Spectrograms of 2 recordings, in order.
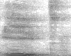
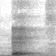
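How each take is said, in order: First: The vowel is long, like "ee". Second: The vowel is short and relaxed. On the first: The speaker calls it wrong. "It é o longo da letra E em inglês" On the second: The speaker calls it right. "aqui é o curto"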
